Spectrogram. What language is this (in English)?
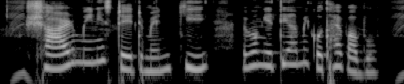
Bangla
